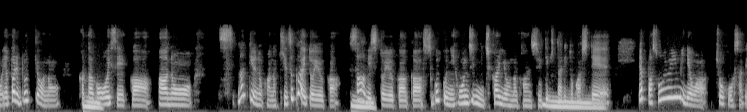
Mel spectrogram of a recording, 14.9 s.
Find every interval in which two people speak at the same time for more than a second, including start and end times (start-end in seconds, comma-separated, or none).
10.8-12.1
